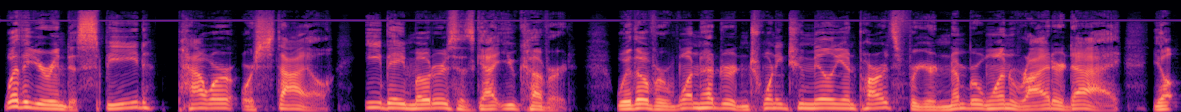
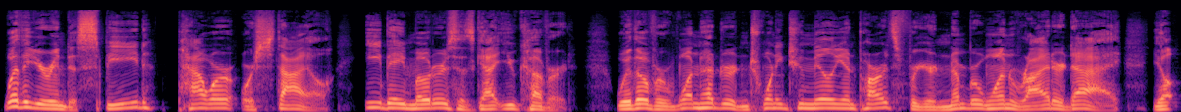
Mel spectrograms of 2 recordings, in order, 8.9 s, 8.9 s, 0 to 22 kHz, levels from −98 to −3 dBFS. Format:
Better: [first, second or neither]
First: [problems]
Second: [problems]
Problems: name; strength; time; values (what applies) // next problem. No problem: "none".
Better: second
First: high-pitched whine; faint; throughout; 10 kHz, 30 dB below the speech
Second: none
